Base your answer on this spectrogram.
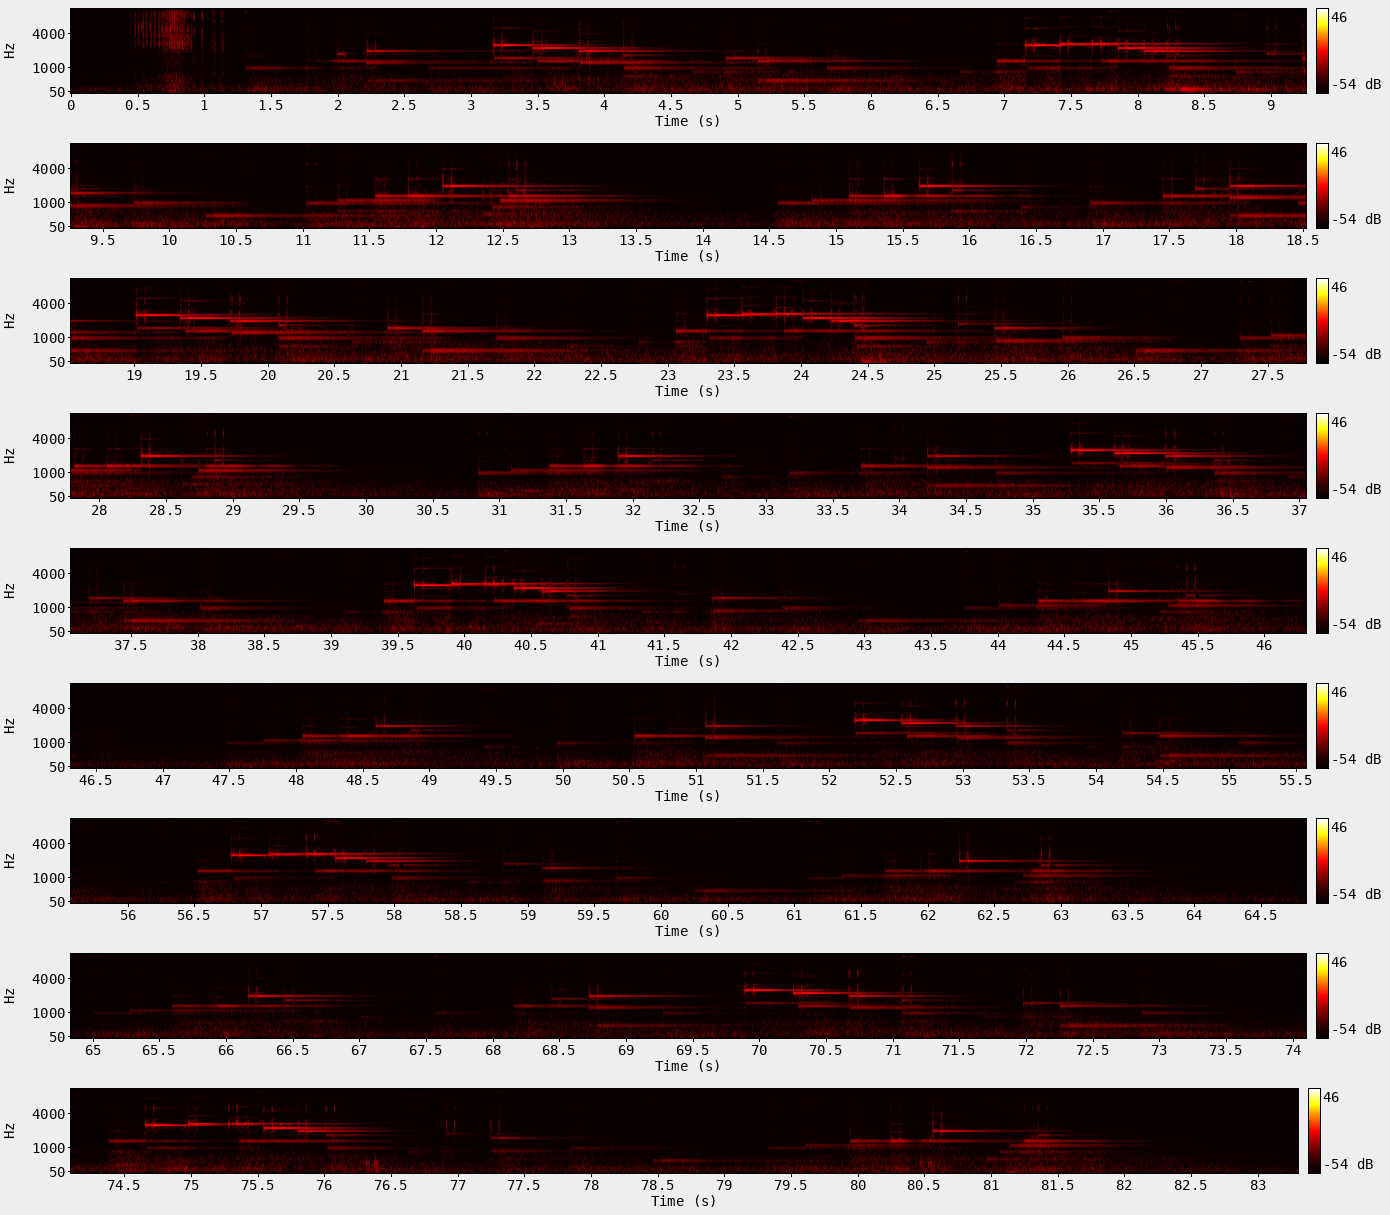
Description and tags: music coming from a baby toy, can be used for creepy or noncreepy purposes.
babies, baby, bell, box, children, childrens, creepy, jack, jingle, lullaby, music, music-box, musicbox, scary, toy, tune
